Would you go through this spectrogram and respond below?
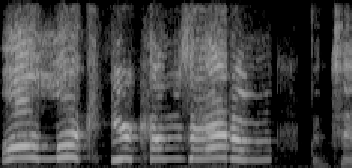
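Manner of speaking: very high, loud, slow excited gushing. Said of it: "she was so excited".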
